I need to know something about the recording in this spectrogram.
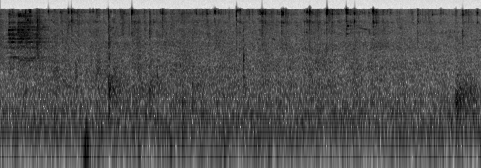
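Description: Quarter horse's hooves thudding on soft arena dirt as it lopes, with a few louder thumps about a second in and near the end.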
